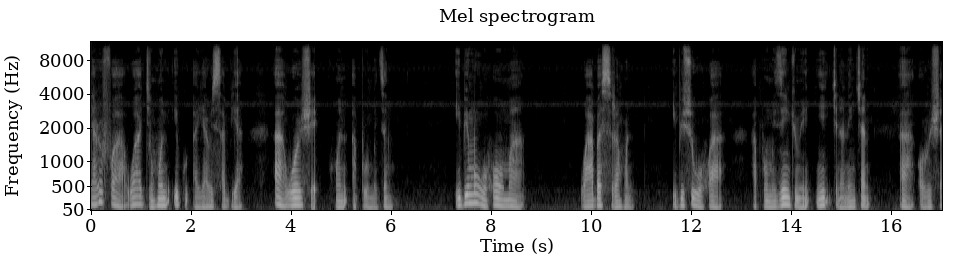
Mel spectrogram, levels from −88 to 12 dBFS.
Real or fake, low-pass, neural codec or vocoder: real; 10.8 kHz; none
